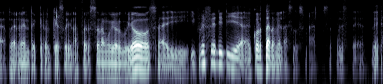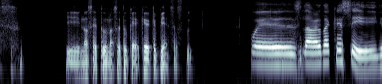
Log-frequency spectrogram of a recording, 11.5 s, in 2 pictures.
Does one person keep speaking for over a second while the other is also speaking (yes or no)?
no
